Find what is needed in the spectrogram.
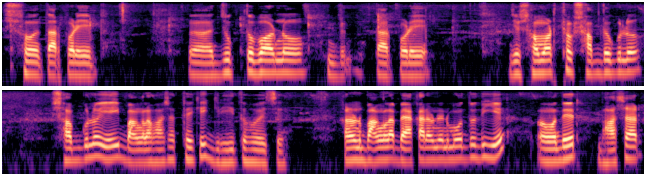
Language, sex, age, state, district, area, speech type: Bengali, male, 30-45, West Bengal, Birbhum, urban, spontaneous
